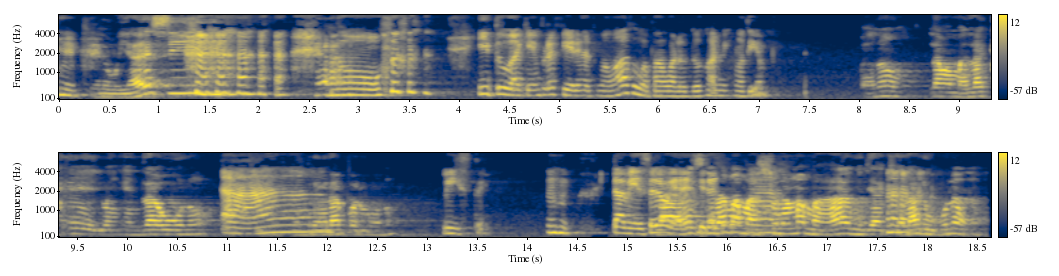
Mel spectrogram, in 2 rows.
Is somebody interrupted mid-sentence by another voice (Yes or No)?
Yes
